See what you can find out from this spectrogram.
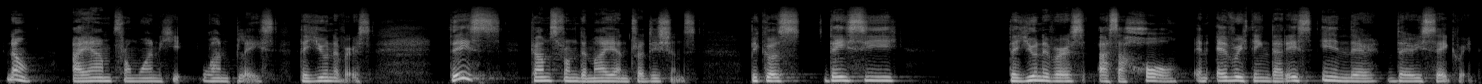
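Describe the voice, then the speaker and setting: A man from Guatemala who is an artist and a guest in an interview. He talks in a slow, reflective way, searching for words with many pauses. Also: on the high side, fairly even intonation, vocal fry, a little mellow.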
